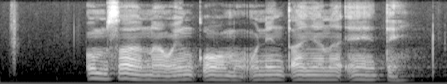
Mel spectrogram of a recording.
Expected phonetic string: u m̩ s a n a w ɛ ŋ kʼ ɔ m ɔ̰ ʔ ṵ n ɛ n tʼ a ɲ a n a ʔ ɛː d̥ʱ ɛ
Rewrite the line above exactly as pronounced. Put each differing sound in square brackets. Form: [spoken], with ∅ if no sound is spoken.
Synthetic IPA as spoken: u m̩ s a n a w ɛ ŋ kʼ ɔ m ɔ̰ ʔ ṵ n ɛ n tʼ a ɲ a n a ʔ ɛː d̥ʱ ɛ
